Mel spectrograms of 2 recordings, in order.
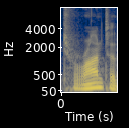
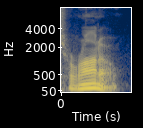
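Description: First: It is said the way outsiders say it. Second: It is said the way Toronto locals say it.

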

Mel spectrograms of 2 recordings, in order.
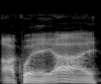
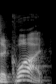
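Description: First: It is said as aqua plus letters A, I. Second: It is said as one single blended word. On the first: The speaker calls it wrong. "I keep calling it Aqua A-I" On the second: The speaker calls it right. "obviously it's Aquai"

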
